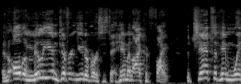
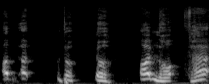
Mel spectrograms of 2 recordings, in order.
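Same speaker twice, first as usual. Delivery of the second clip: slow, stammering stutter, drawn-out uhs, stumbling. Imagining Ethan Klein losing a live debate: Ethan Klein stammering impression. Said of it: "just stand there and get annihilated".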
